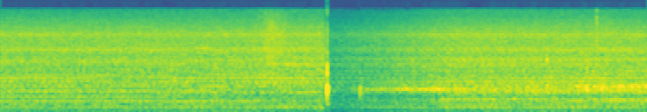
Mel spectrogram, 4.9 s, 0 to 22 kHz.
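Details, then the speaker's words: K&T milling machine spindle rotating at 25 rpm, with the pump running: even hum and steady pump whir, a click and brief dip, then smooth running. Normal. "nice and smooth you can hear the pump working whenever you turn this on"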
